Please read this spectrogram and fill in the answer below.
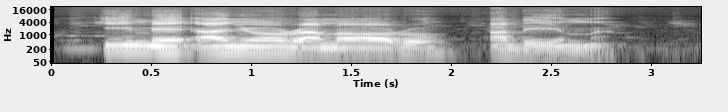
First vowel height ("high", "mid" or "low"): high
